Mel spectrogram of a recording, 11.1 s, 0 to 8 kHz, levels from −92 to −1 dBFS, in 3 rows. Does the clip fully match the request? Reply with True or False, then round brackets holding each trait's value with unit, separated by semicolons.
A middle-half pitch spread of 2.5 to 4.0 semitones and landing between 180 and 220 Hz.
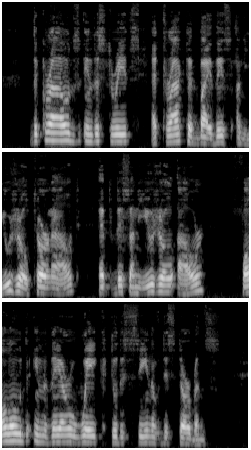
False (3.4 semitones; 140 Hz)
